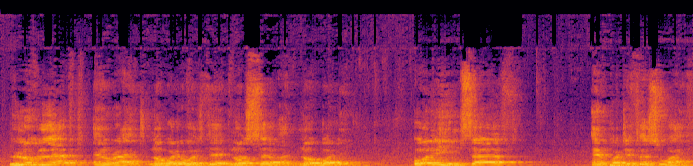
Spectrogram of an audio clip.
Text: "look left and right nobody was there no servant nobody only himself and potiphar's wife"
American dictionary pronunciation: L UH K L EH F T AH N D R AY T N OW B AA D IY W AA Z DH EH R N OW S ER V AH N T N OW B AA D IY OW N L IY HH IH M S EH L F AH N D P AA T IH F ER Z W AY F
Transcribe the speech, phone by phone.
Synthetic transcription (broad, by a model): L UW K L EH F T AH N R AY T N OW B AA D IY W AA Z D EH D N OW S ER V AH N N OW B AA D IY OW N L IY HH IH M S EH L F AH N P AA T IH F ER S W AY F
